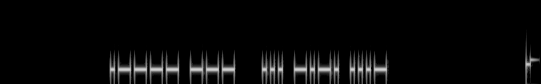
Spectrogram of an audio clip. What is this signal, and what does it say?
Morse code, heard as a keyed tone, about 30 wpm, 700 Hz. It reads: 1O SCV
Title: Winter Field Day Exchanges 30wpm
